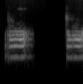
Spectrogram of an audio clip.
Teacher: tempat keluarnya itu ada dari ujung lidah ya, ujung lidah yang menempel ke langit-langit. Nah, ketika kita mengucapkan huruf ro, nah ya, itu suara kita yang seharusnya lurus gitu ya keluar, nah itu terhalang ya, terhalang.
